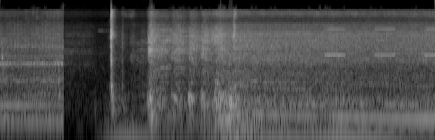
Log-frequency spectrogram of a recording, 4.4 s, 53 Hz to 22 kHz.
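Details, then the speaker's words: Fairly old Mercedes E350 3.5L engine after new spark plugs and ignition coils and intake plenum reinstalled: brief crank, fires on the first try, revs once, then settles into a smooth, steady idle; normal start. "We did our job right, man. This thing's gonna fire right up and idle smooth."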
